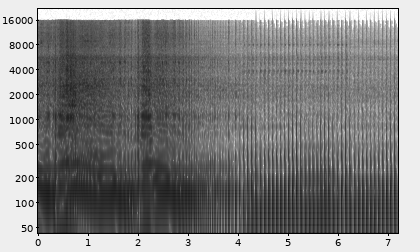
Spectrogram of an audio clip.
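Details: Suzuki GSX 150R with NOB1 aftermarket exhaust and custom header, no ECU change: two clean rev blips, then a steady, even throbbing idle at about three pulses a second, no stutter or misfire; normal.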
